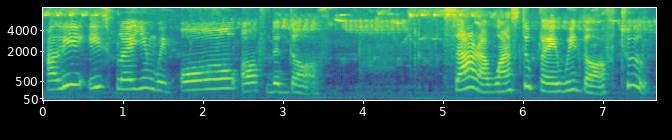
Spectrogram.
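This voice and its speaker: A woman reads a picture book aloud to young children as a storytime host. Her voice is high and swings widely in pitch, and she takes her time, using simple phrases and questions to the listeners. Birdsong and background noise sit behind her. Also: animated, takes it slowly, poor audio.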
